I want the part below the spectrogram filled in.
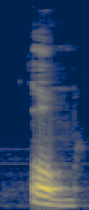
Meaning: uncle
- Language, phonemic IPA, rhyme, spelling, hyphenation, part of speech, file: Dutch, /oːm/, -oːm, oom, oom, noun, Nl-oom.ogg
